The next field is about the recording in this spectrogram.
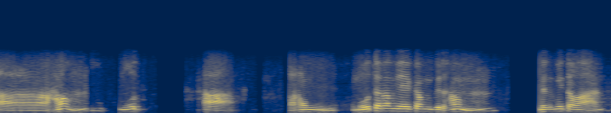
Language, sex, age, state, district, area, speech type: Sanskrit, male, 45-60, Tamil Nadu, Kanchipuram, urban, conversation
